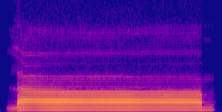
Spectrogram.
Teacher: জিহ্বার আগার কিনারা উপরে মাড়ির দাঁতের গোড়ার সাথে লাগিয়ে অক্ষরটা উচ্চারণ হবে এবং চার লিপটা নিয়ে উচ্চারণ করতে হবে।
